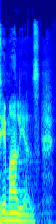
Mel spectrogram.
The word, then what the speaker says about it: Himalayas: I was visiting some friends in Nepal, and they took me to the correct pronunciation is Himalayas.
